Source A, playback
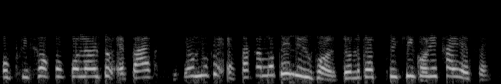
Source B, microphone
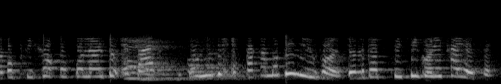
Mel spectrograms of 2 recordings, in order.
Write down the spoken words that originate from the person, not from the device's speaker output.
হয় হয় কওকচোন।

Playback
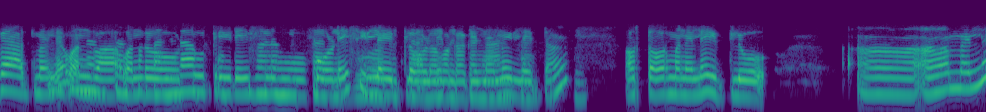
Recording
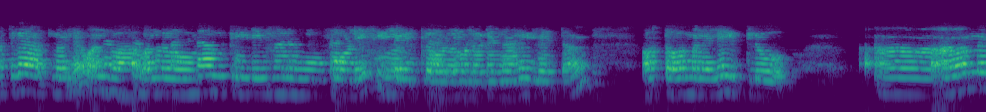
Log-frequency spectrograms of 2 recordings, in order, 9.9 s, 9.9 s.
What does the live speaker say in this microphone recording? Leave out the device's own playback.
none

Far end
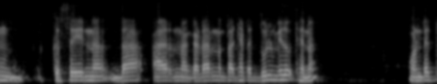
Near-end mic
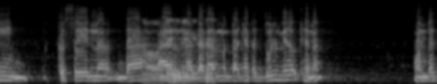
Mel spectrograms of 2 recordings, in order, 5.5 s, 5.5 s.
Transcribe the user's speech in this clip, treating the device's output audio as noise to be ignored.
ᱚ ᱰᱟᱹᱦᱤ ᱨᱮᱜᱮ ᱥᱮ

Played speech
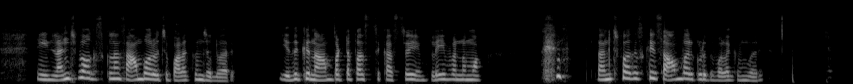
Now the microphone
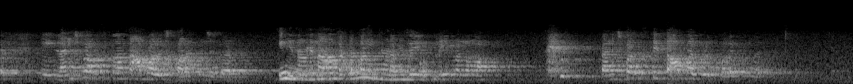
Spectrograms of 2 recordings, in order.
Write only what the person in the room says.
எங்க அம்மாக்கு எங்க அண்ணனுக்கு

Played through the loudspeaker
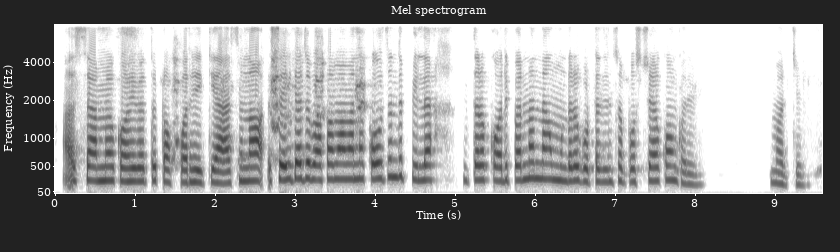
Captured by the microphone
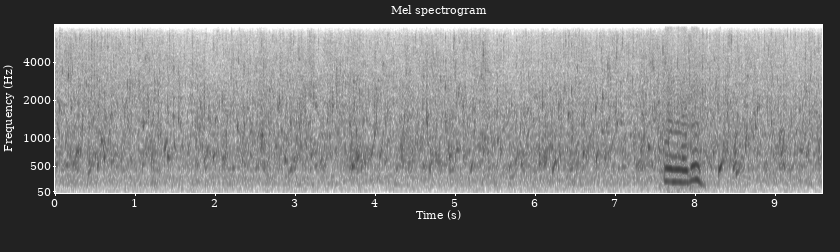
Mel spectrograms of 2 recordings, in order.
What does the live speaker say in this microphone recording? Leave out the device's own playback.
ସ୍କୁଲରେ ବି।

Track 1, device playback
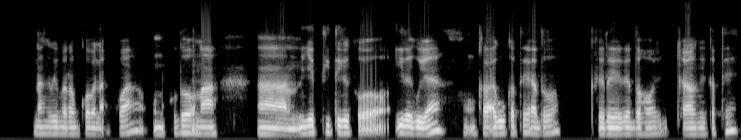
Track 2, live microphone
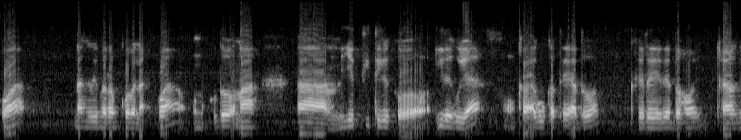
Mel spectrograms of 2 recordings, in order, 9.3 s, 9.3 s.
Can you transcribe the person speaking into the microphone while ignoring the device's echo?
none

